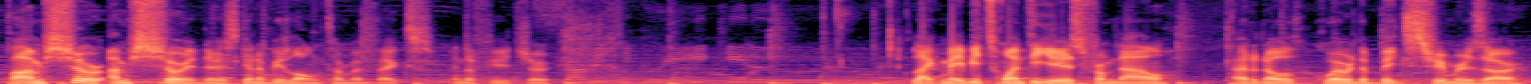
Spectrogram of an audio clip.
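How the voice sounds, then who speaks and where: Male streamer, fairly deep voice, loose sweary chat, joking delivery, studio condenser mic, faint music behind. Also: moderate pace, pauses often, a bit bright. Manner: rambling, informal, swearing; joking, irreverent. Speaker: game streamer. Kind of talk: casual livestream chat. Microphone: Rode NT1-A studio condenser microphone. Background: background music.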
